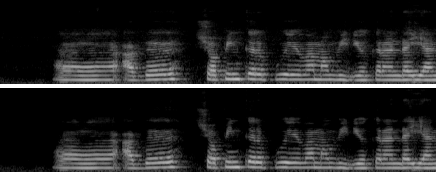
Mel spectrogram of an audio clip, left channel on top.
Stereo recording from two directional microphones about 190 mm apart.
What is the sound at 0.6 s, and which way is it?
Speech, 50° right (ahead or behind).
